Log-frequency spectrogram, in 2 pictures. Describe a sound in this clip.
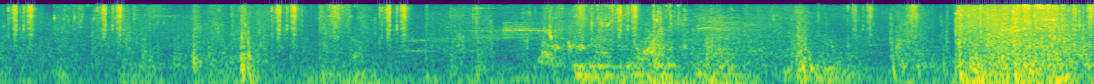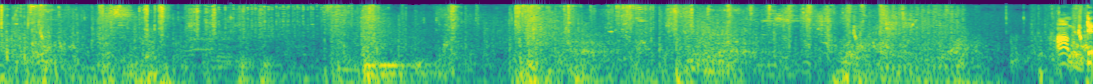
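Building pieces clatter and thud into place.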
